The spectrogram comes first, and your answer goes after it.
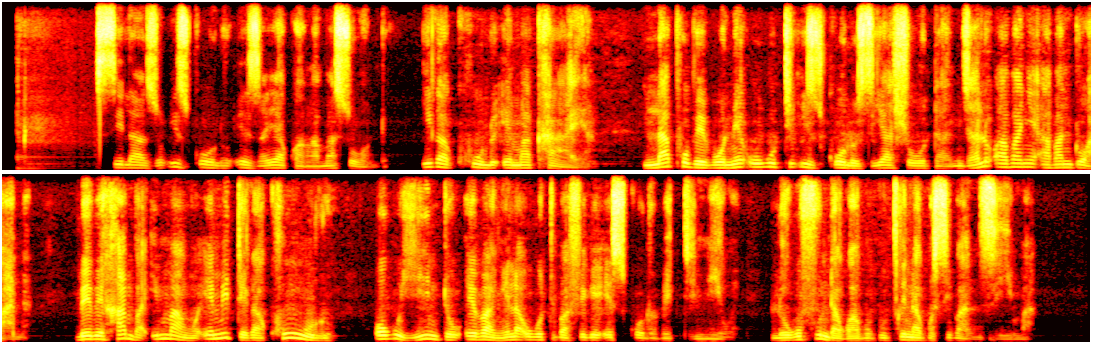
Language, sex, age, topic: North Ndebele, male, 36-49, education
